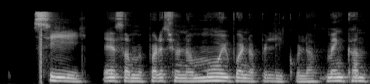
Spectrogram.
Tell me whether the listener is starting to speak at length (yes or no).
no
